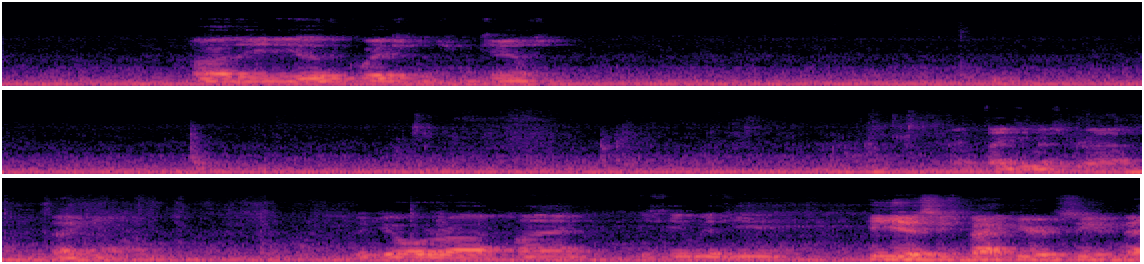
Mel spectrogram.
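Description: A man speaks calmly from across a room with slight echo.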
